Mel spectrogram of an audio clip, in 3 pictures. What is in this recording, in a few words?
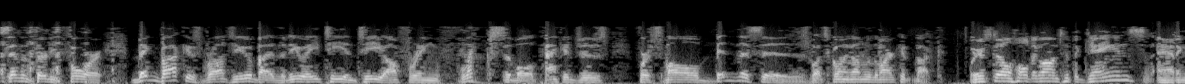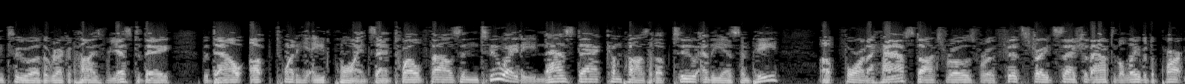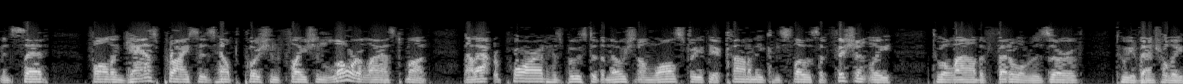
Reading commercial; AT&T; KSFO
